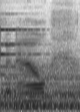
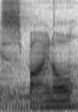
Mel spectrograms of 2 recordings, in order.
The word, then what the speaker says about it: spinel: There's a spinel. I don't know if that's the correct way to pronounce that. I actually like to say spinal, even though I'm pretty sure that's wrong.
